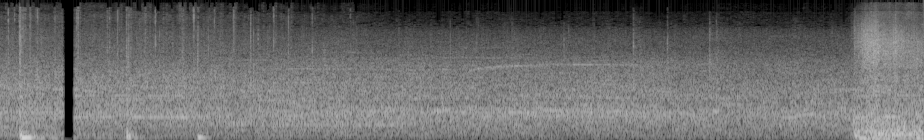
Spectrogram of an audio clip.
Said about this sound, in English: Show some love and clap your hands.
